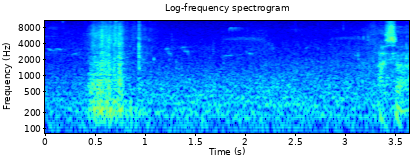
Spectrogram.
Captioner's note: chair creaking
